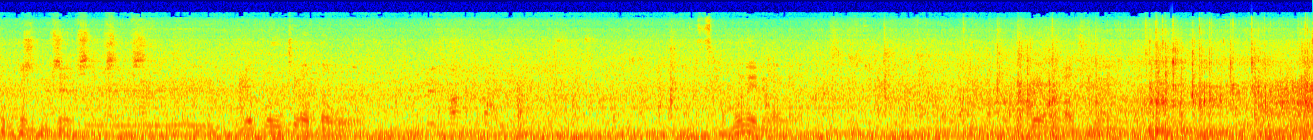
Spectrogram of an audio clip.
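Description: A moving walkway hums steadily.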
